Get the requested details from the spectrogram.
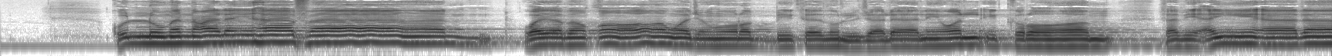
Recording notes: at the Houghton Masjid (West Street)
